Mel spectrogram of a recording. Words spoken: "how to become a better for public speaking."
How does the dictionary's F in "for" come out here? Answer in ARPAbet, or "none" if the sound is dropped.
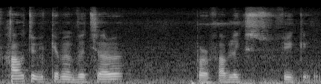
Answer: P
